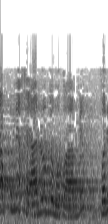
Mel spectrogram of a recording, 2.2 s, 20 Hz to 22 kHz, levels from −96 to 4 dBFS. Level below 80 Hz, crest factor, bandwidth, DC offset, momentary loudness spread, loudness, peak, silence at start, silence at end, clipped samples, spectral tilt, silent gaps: -40 dBFS; 12 dB; 9.2 kHz; under 0.1%; 5 LU; -12 LUFS; 0 dBFS; 0 s; 0 s; 0.3%; -5.5 dB/octave; none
